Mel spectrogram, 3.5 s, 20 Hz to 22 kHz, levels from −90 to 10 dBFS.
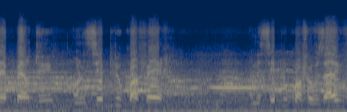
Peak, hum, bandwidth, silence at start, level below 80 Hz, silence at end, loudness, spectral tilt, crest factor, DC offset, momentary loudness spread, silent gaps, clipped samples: -14 dBFS; none; 13.5 kHz; 0 s; -52 dBFS; 0 s; -31 LUFS; -2 dB/octave; 18 dB; under 0.1%; 6 LU; none; under 0.1%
